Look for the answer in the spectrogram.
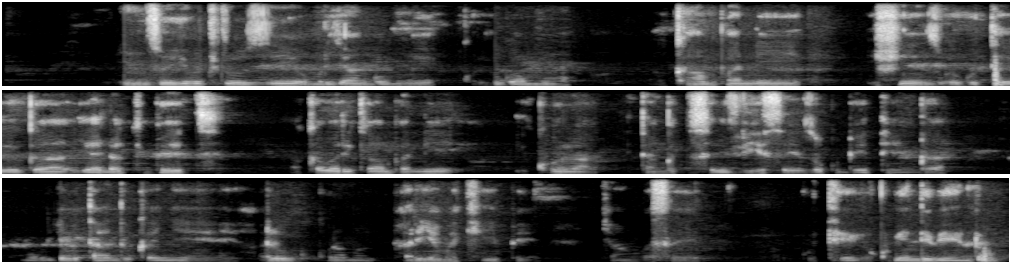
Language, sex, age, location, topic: Kinyarwanda, male, 18-24, Musanze, finance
